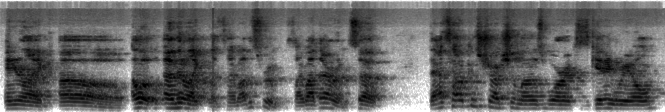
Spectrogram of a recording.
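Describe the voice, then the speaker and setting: Forty-something guy, rambly animated storyteller, mid pitch, kinda echoey room. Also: fairly quick. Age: 40s. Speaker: fantasy sports analyst co-host. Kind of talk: casual chat.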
